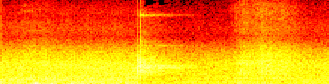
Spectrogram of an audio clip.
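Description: A soft knock, then about a second in a single sharp metallic clink with a short ringing tone: a steel kitchen vessel being tapped, heard over a steady background hiss.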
